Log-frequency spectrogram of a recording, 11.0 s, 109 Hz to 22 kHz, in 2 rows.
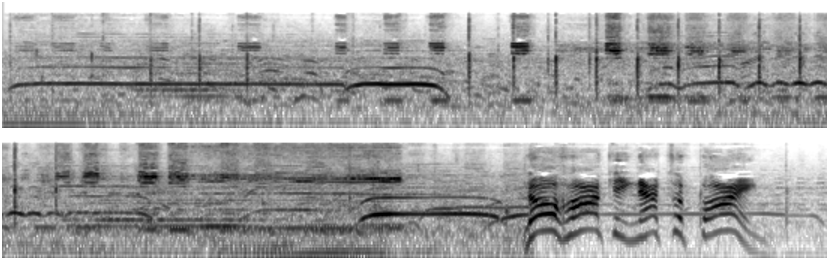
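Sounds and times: crowd clapping: 0.0 - 7.2, 9.8 - 11.0
car horns honking: 3.4 - 9.1.

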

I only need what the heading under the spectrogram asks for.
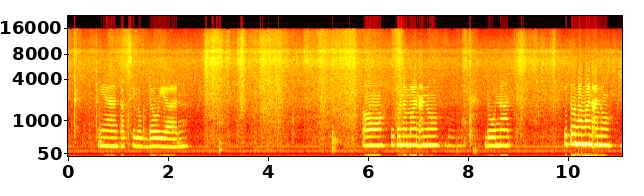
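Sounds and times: plastic containers rustling: 0.4 - 2.0, 2.7 - 9.9
plastic bag crinkling: 0.4 - 10.0.

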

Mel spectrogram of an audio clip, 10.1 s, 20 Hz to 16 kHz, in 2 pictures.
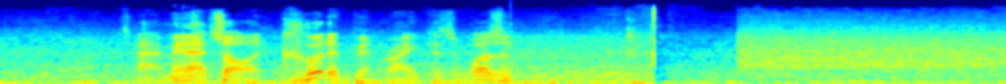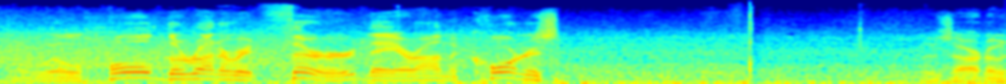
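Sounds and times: ballpark crowd noise: 2.8 - 9.6.

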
